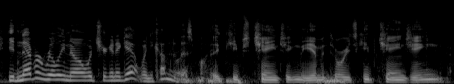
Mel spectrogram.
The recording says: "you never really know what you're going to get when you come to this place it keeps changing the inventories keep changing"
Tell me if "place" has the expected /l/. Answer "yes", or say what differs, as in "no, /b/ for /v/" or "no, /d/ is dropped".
no, /l/ is dropped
